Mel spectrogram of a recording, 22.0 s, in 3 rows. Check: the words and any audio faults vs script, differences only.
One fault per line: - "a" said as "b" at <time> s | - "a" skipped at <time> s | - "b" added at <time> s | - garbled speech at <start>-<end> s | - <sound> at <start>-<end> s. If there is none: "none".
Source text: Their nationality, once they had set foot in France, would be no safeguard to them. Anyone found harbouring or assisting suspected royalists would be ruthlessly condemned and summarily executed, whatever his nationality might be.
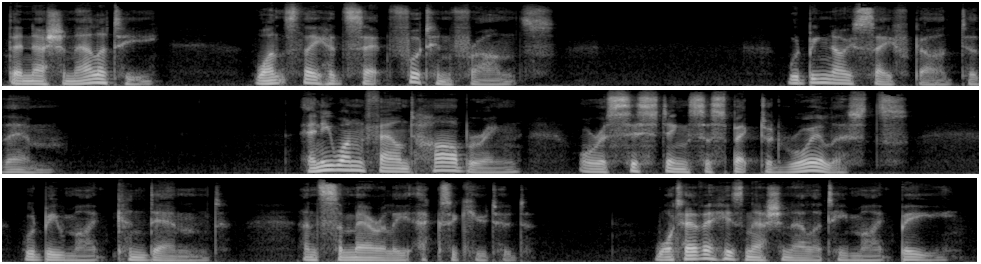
- "ruthlessly" said as "might" at 15.1 s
